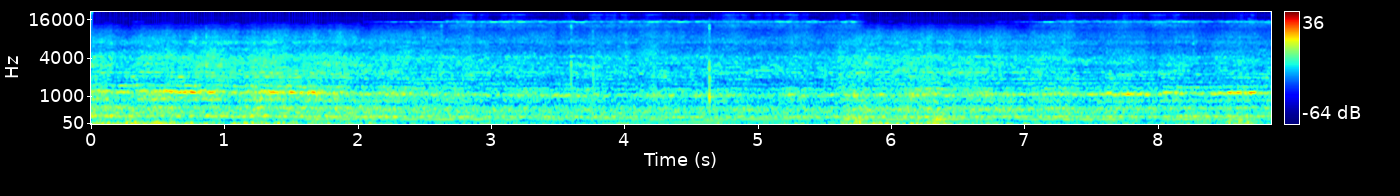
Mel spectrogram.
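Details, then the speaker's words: Troxus Lynx Plus fat-tire e-bike climbing at about 11 mph after a downshift, rider pedaling: steady fairly high motor whine under road and wind noise, slight push-pull felt; normal motor whine under load. "it feels fairly natural climbing there's a slight kind of push and pull with the motor so if I pedal at a constant rate feels a little better"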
